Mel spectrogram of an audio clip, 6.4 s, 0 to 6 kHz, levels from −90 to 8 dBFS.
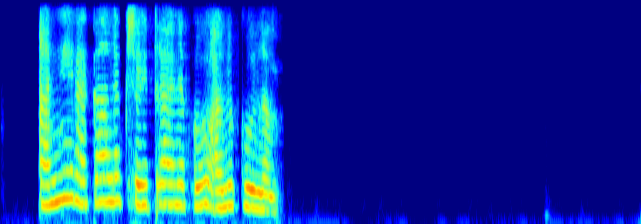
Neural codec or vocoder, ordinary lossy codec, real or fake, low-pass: codec, 16 kHz, 1 kbps, FreqCodec, smaller model; AAC, 24 kbps; fake; 5.4 kHz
